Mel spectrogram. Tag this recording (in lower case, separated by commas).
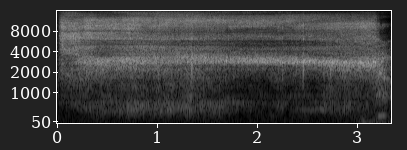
hiss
